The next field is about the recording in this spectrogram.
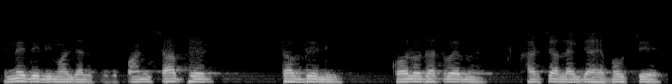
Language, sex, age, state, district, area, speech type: Maithili, male, 18-30, Bihar, Samastipur, rural, spontaneous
